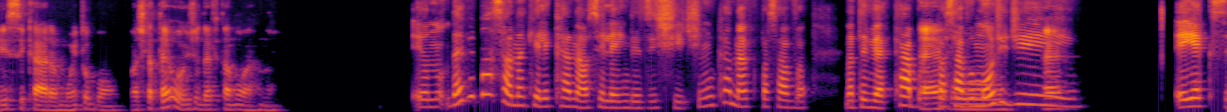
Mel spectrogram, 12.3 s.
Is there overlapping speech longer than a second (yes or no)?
yes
